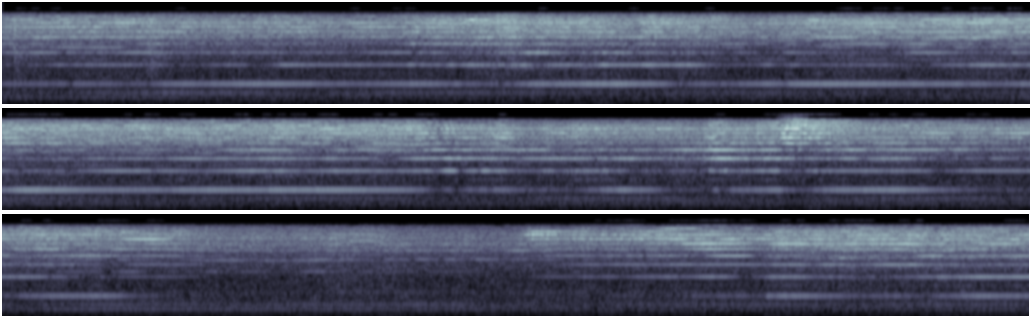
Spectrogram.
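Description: CNC router spindle running with a steady high whine while the gantry head routes a wood panel, a noisy cutting and dust-extraction hiss under the whine.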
